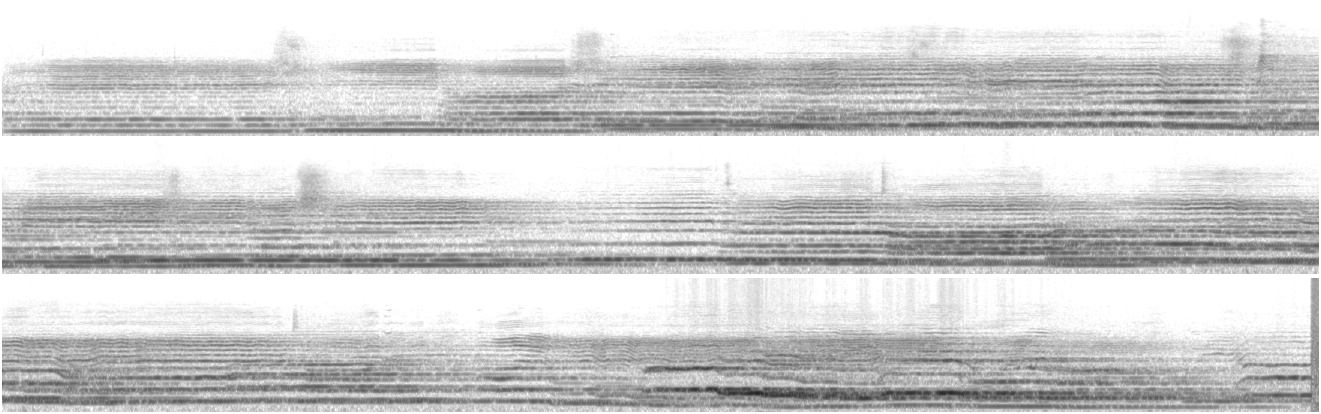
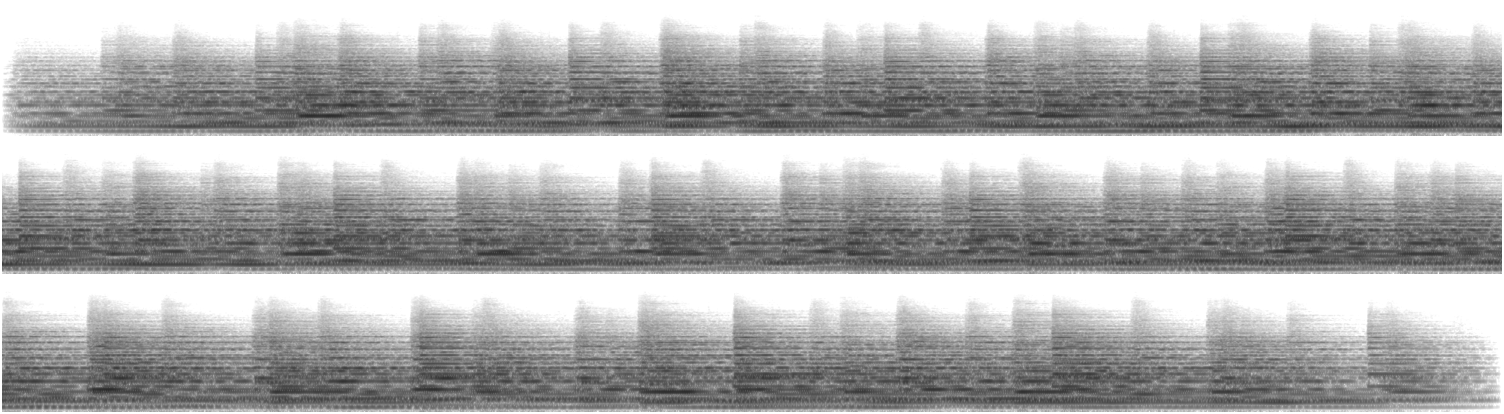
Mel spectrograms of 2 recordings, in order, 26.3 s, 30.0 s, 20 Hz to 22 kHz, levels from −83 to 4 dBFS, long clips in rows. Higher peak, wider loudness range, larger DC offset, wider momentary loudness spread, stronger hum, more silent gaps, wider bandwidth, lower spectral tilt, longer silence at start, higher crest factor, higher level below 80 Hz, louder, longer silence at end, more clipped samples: second, -6 dBFS vs -2 dBFS; first, 13 LU vs 1 LU; neither; first, 15 LU vs 6 LU; neither; neither; first, over 20 kHz vs 11 kHz; about the same, -4.5 dB/octave vs -4.5 dB/octave; about the same, 0 s vs 0.1 s; about the same, 20 dB vs 16 dB; second, -66 dBFS vs -60 dBFS; second, -27 LUFS vs -16 LUFS; second, 0 s vs 0.15 s; neither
